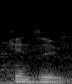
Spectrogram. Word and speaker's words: Kinzua: i'm saying that in kinzua right hell i couldn't even say pennsylvania right let alone the name of the bridge but the proper pronunciation is kenzu she we got a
